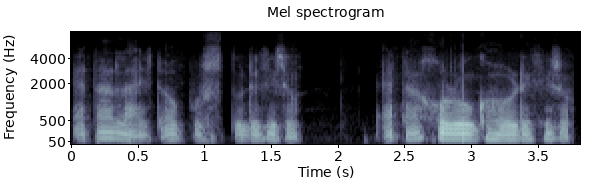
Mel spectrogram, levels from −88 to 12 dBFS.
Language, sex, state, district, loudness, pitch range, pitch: Assamese, male, Assam, Sonitpur, -23 LUFS, 95-105 Hz, 95 Hz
